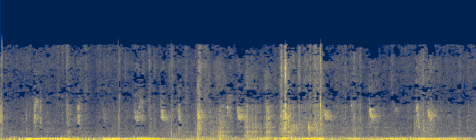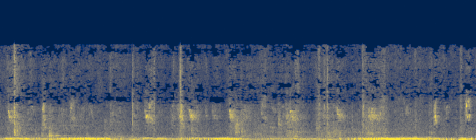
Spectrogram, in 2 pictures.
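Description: Pigeons coo steadily close by.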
